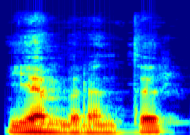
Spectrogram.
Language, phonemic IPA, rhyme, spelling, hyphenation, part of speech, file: Norwegian Bokmål, /ˈjɛmːbrɛntər/, -ər, hjembrenter, hjem‧brent‧er, noun, Nb-hjembrenter.ogg
- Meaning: indefinite plural of hjembrent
